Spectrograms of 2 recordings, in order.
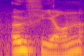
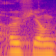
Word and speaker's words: Ophion: of this little section so ophion I believe is how you pronounce it this is the ofyon guilt Specter in a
